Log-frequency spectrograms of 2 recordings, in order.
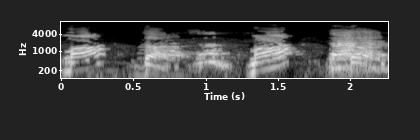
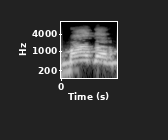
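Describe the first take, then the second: First: মাদার in two separate beats, মা then দার; split into syllables. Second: Said in the usual way. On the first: Shown as a demonstration. Teacher models how to pronounce মাদার, syllable by syllable. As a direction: leave a clear gap inside মাদার. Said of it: "মাদারকে উচ্চারণ করতে হবে কিভাবে".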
